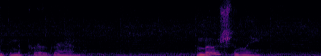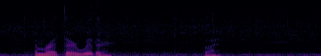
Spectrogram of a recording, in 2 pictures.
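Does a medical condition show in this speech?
No.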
